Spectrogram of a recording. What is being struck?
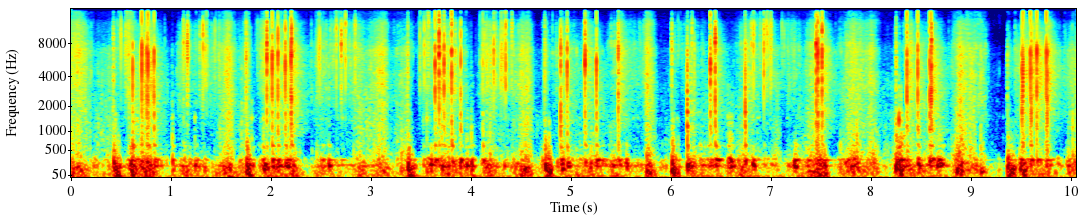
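Plastic bubble wrap on a wooden board.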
